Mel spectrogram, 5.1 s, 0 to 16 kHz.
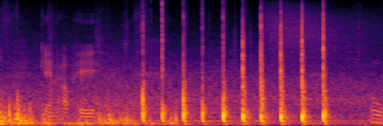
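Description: A screwdriver taps the bodywork of a 1974 Pontiac Le Mans under restoration: about ten sharp, evenly spaced knocks, close and loud, following a moment of talk.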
